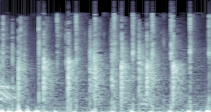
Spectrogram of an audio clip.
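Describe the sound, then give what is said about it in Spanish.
Clapping for two contest participants in a studio: brisk, sharp hand claps in a quick, fairly regular pattern, loud, with voices talking over them. “Y un aplauso para los dos participantes. ¡Bravo!”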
